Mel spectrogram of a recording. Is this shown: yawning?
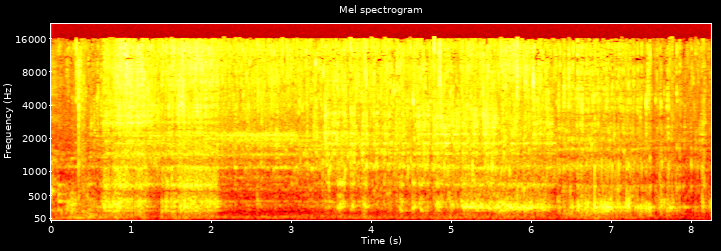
no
